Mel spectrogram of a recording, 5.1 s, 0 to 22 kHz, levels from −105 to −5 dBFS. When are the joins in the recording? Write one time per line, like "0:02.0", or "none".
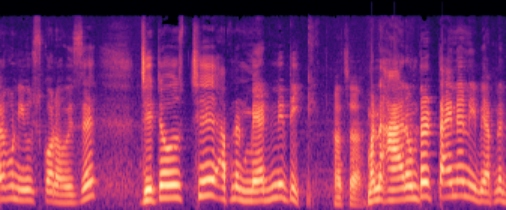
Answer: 0:03.6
